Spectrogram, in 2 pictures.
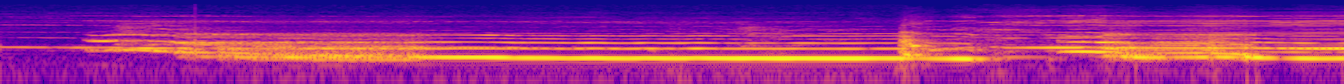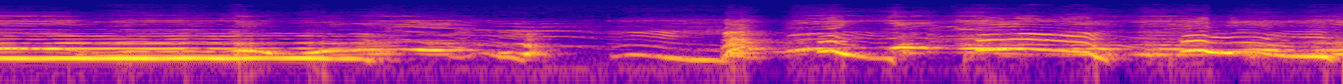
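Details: English Mastiff howling in response to a siren, a long steady held tone for several seconds, then wavering, rising and falling yips and howls breaking into shorter choppy cries toward the end.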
